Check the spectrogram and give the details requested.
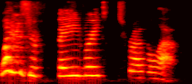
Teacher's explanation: So we emphasize the word favorite.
